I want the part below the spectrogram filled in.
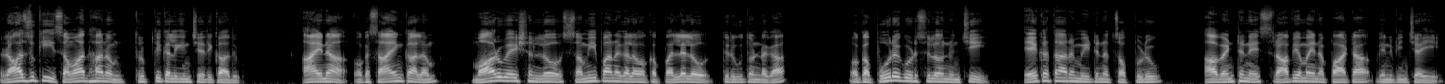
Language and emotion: Telugu, neutral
